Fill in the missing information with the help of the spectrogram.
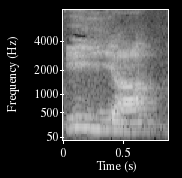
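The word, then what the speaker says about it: إِيَّا: Alif is written with a Hamza underneath. You can think it just like a without Hamza in the pronunciation. So it is Iya, Iya, the word Iya.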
